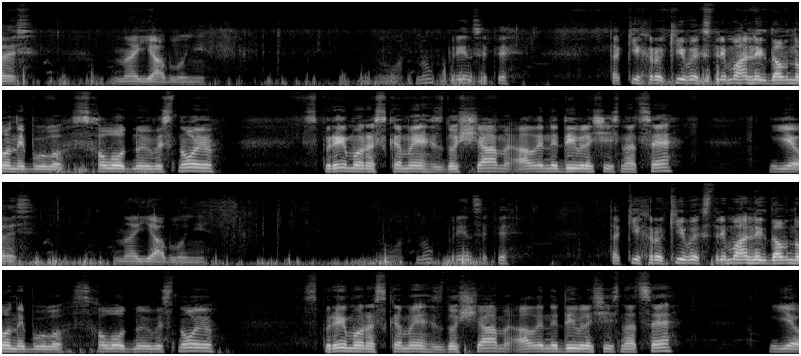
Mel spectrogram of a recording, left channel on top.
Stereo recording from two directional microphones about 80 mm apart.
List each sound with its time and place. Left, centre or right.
0.0 s speech: centre
1.7 s speech: right
4.4 s speech: centre
6.1 s speech: right
8.3 s speech: centre
8.6 s speech: centre
9.5 s speech: centre
11.2 s speech: right
13.9 s speech: right
15.6 s speech: right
